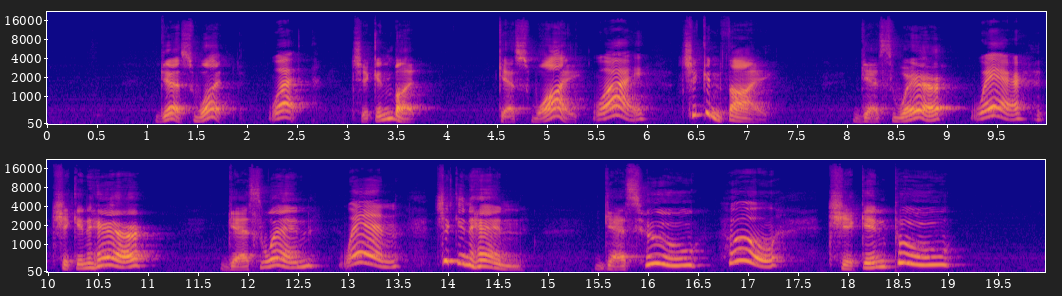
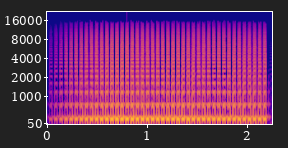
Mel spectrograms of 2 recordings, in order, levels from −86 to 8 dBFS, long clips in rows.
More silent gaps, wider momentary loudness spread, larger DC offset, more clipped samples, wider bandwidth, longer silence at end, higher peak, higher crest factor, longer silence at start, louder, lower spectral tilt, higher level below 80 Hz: neither; first, 14 LU vs 4 LU; neither; neither; first, 17.5 kHz vs 14.5 kHz; first, 0.95 s vs 0.05 s; about the same, -2 dBFS vs 0 dBFS; first, 20 dB vs 10 dB; first, 1.15 s vs 0 s; second, -21 LUFS vs -11 LUFS; about the same, -4 dB/octave vs -5 dB/octave; second, -76 dBFS vs -32 dBFS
